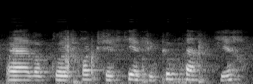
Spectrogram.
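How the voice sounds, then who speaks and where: A young woman with a flat, mid-range voice talks fast while casually walking through her rooms in an online game on a screen recording. She hesitates frequently and glitches annoy her easily; the audio comes from a dull, faintly hissing lo-fi home mic.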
